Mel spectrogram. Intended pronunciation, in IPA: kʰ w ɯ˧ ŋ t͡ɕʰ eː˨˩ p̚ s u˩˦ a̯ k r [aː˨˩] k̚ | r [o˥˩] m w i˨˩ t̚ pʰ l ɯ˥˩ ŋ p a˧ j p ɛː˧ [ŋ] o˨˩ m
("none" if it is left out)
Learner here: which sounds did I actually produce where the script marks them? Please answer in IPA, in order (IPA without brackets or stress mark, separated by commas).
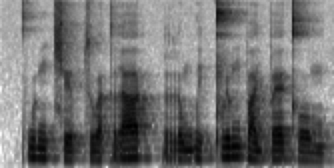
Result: aː˥˩, o˦˥, kʰ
